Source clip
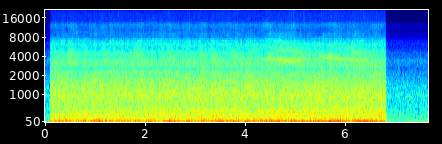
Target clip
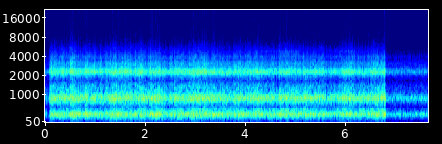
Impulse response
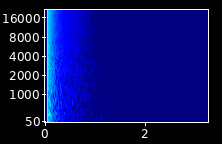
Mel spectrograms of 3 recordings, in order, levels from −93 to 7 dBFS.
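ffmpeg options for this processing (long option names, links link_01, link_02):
-filter_complex "[0:a]equalizer=frequency=890:width=0.33:gain=-5.5,bandreject=frequency=360:width=12,aecho=1:1:1.7:0.42,areverse,acompressor=threshold=-21dB:ratio=16,areverse,highpass=frequency=300:width_type=q:width=0.5412,highpass=frequency=300:width_type=q:width=1.307,lowpass=frequency=2900:width_type=q:width=0.5176,lowpass=frequency=2900:width_type=q:width=0.7071,lowpass=frequency=2900:width_type=q:width=1.932,afreqshift=-75,aeval=exprs='max(val(0),0)':channel_layout=same,asetrate=60591,aresample=44100,atempo=0.727827,asplit=3[link_01][link_02][link_03];[link_01]bandpass=frequency=300:width_type=q:width=8,volume=0dB[link_04];[link_02]bandpass=frequency=870:width_type=q:width=8,volume=-6dB[link_05];[link_03]bandpass=frequency=2240:width_type=q:width=8,volume=-9dB[link_06];[link_04][link_05][link_06]amix=inputs=3:normalize=0,acrusher=bits=9:mode=log:mix=0:aa=0.000001,volume=16dB"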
